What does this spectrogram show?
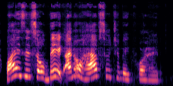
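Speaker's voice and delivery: high, loud frustrated whine; exasperated outburst. Real, not acted. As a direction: whine it in dismay. Complains about big forehead.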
